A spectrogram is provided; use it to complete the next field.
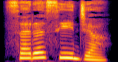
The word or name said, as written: ಸರಸಿಜ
